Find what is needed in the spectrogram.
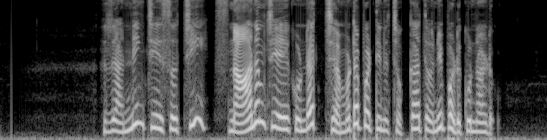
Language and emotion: Telugu, disgusted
